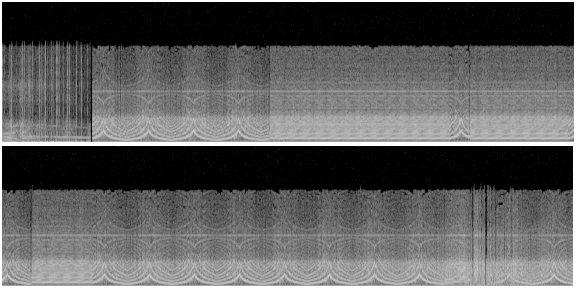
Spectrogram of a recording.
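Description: Electronic emergency-vehicle siren: a fast up-and-down yelp about twice a second, then a steady held tone for about five seconds, then the yelp again. A loud rushing noise fills the first second and cuts off as the siren starts.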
